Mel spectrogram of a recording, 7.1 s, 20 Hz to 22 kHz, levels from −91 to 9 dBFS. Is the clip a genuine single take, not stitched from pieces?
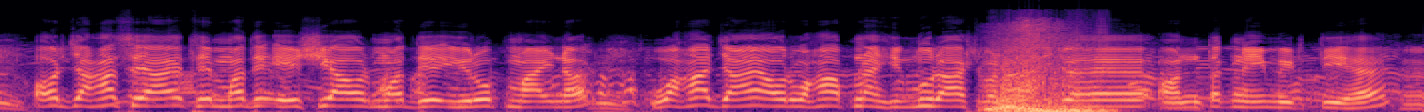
no; 1 cut; at 5.2 s

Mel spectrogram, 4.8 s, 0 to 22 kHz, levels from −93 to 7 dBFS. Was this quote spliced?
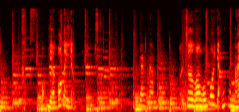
no; 0 cuts

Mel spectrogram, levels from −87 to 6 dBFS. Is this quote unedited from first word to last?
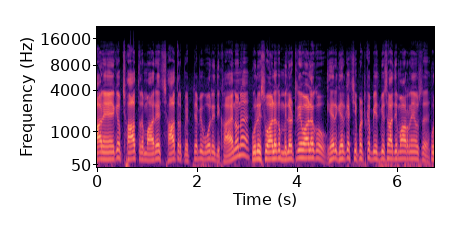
yes; 0 cuts

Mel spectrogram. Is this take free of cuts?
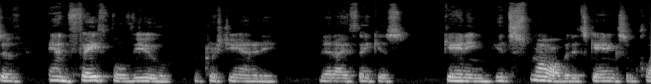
yes; 0 cuts

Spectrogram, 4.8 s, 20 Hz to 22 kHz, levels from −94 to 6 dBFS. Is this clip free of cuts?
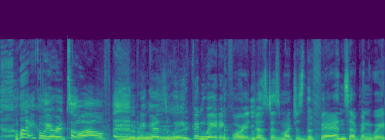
yes; 0 cuts

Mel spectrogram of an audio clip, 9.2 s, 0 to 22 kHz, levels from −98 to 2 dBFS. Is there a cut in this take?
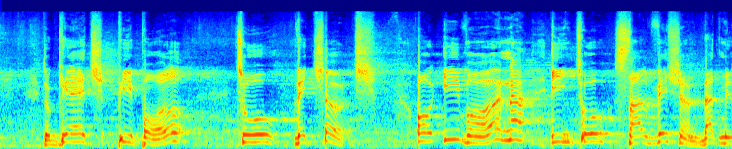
no; 0 cuts

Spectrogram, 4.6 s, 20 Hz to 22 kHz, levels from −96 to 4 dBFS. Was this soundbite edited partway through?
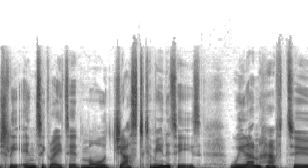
no; 0 cuts

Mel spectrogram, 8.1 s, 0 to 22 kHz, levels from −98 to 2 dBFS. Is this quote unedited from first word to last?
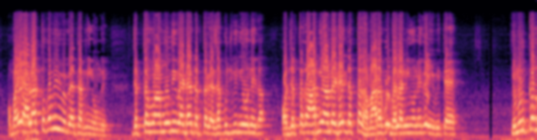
yes; 0 cuts

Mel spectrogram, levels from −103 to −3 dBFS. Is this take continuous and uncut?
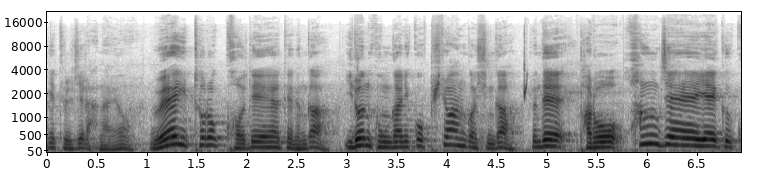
yes; 0 cuts

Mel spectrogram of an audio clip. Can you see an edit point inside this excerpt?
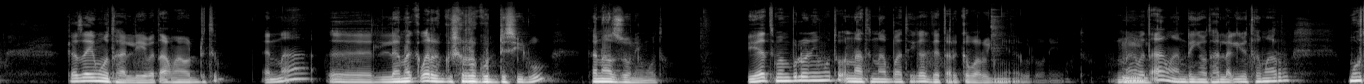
no; 0 cuts

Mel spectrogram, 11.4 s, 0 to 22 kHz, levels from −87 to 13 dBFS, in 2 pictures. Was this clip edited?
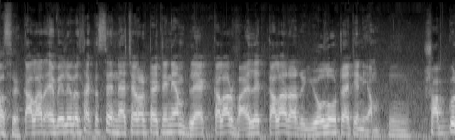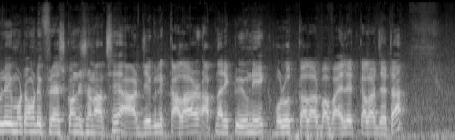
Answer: no; 0 cuts

